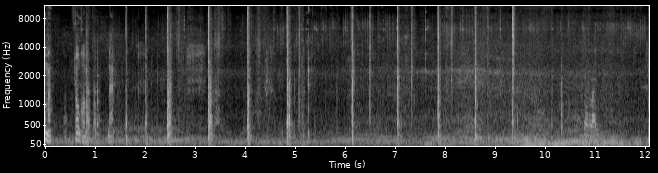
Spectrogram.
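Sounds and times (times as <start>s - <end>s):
knife chopping coconut: 2.0s - 5.2s, 6.1s - 9.6s.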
